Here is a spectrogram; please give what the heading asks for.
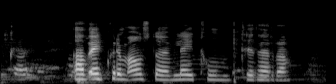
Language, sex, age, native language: Icelandic, female, 14, Icelandic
